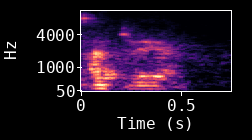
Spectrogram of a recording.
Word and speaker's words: Aceh: Yes, Aceh. – Which is the most west part of Indonesia and have a higher degree of autonomy from a central government. And as a conservative Islam territory, Aceh has the right to create some aspect of an independent legal system implementing Sharia law, for example.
